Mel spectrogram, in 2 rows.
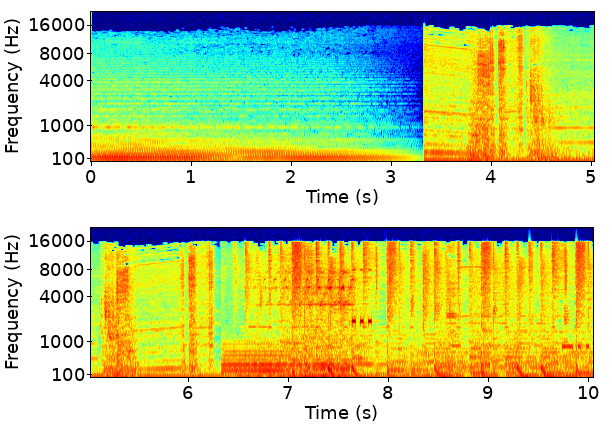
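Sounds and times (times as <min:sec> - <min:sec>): electronic background music: 0:06.3 - 0:10.0
whooshing motor-like effects: 0:06.4 - 0:07.8
sustained synth chord: 0:06.4 - 0:08.0.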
